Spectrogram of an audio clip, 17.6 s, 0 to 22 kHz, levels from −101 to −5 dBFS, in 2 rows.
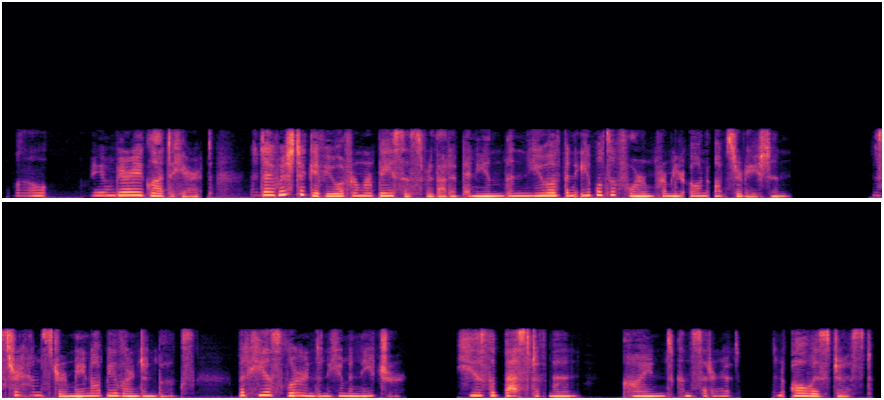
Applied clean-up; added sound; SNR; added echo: neural mask model DeepFilterNet 3.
